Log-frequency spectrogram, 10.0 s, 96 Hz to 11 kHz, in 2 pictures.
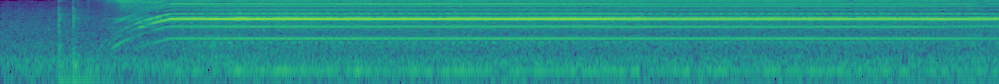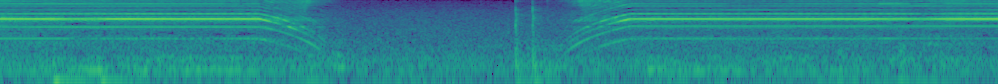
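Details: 3D-printer stepper motor, previously on the X/Y axes and unused for about a year, tested alone at speeds of 1000–3000. A clean, high whine climbs in pitch, holds, cuts out and repeats without buzzing or skipping: normal stepper motor run.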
